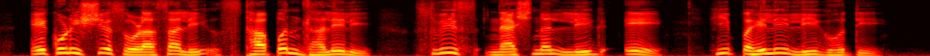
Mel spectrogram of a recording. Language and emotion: Marathi, neutral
